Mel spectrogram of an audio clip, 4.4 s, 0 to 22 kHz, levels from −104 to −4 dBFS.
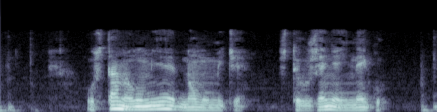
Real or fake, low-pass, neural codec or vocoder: real; 7.2 kHz; none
